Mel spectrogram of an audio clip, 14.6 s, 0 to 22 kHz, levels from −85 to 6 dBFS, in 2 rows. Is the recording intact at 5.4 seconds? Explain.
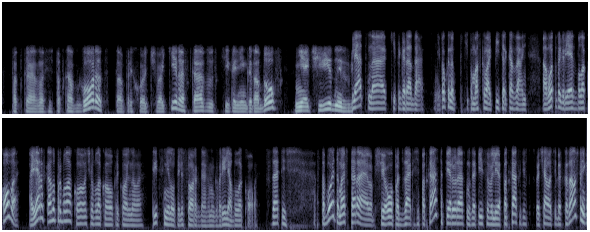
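No. From 4.39 s to the end, this section plays at the wrong speed, about 1.71 times too fast, so the speech comes out hurried and pitched up roughly ten semitones. That's likely a player or editor running it on the wrong clock.

On top of that, the whole clip carries heavy Opus voice compression. The band is squeezed to narrowband, about 4 kHz, and the excitation is coded coarsely, so at 5.4 s the speech also sounds muffled, hoarse and a bit robotic, which fits SILK at around 8 kbps.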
